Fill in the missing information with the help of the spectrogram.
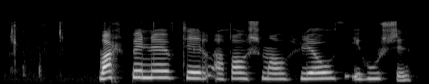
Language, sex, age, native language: Icelandic, male, 12, Icelandic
